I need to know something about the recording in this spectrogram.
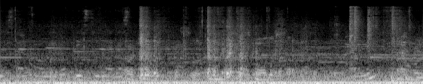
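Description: Steady low hum of an Airbus A380 cabin, with a plastic bag rustling as it is handled: crisp rustles about one and a half seconds in and again near the end. A voice is heard in the middle.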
